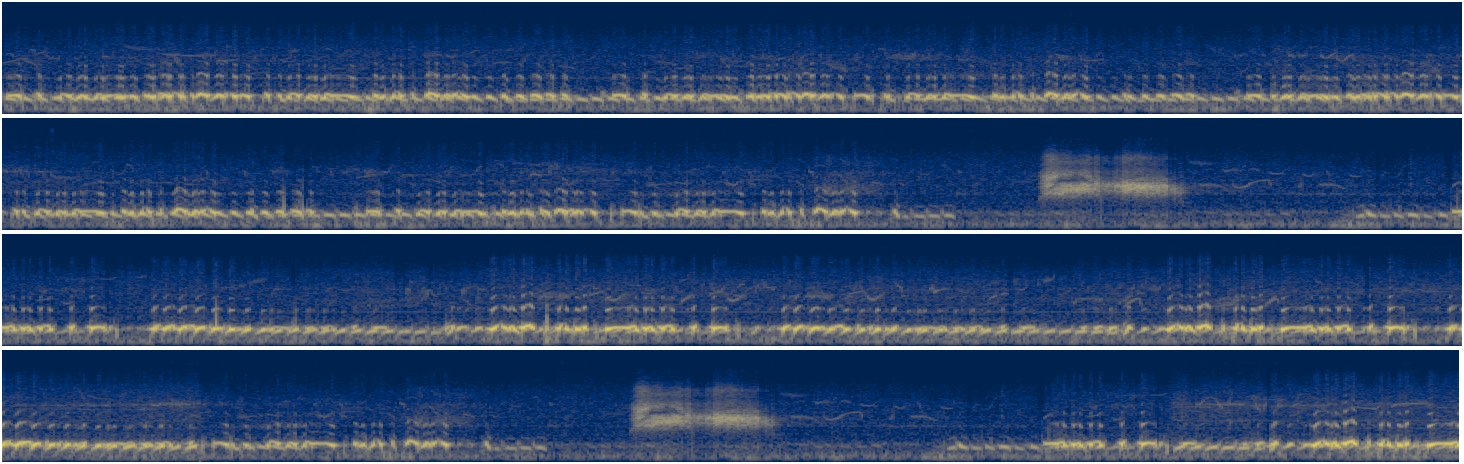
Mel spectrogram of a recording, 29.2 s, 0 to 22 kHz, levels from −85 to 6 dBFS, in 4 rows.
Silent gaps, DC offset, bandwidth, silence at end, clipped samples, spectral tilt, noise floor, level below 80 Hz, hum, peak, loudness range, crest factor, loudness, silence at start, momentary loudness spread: none; under 0.1%; 6.6 kHz; 0 s; under 0.1%; -5.5 dB/octave; -49 dBFS; -72 dBFS; none; -4 dBFS; 8 LU; 16 dB; -18 LUFS; 0 s; 11 LU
